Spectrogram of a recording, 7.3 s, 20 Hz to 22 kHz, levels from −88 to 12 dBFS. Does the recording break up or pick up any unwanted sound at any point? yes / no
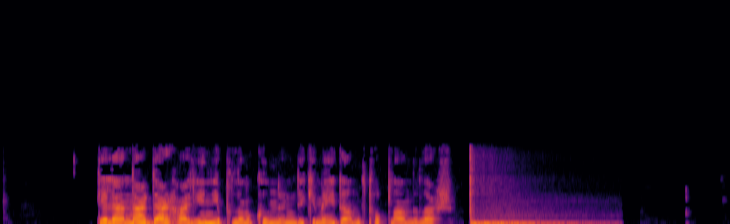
yes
